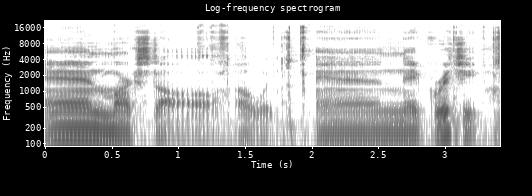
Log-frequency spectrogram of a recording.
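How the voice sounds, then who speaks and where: Speaking very slowly, a man talks with a Southern US accent. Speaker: sports card collector, box break host. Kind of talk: casual card-opening commentary. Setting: card and gaming shop.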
